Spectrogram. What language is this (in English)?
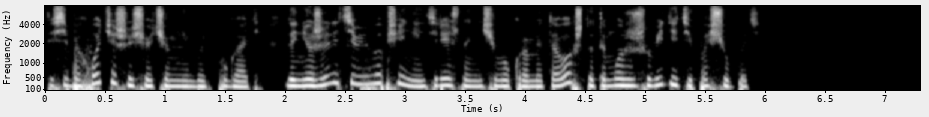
Russian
